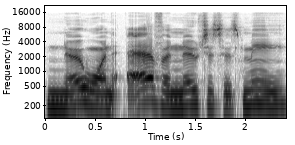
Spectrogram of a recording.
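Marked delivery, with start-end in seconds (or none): none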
